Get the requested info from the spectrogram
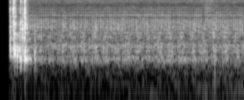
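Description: A quick double click at the very start, then a steady hiss.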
